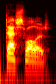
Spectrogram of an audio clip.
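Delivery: usual speaking voice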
